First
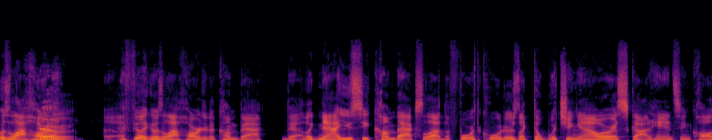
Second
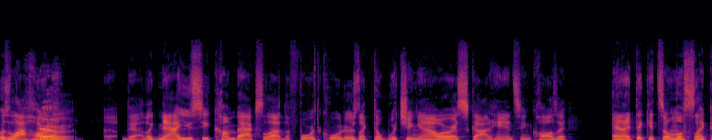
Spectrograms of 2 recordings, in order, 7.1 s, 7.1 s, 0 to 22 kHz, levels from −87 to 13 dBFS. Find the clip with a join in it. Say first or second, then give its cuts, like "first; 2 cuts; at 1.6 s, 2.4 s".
second; 1 cut; at 1.1 s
